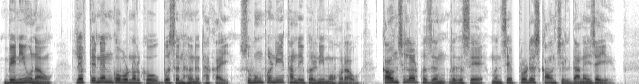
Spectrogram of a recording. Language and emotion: Bodo, neutral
